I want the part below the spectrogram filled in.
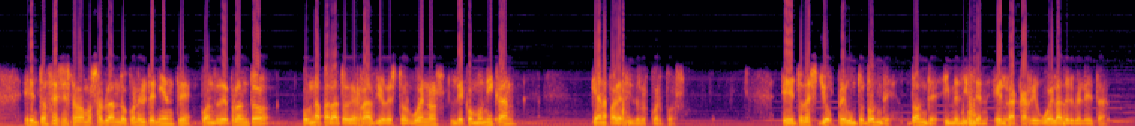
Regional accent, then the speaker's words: Alicante, Valencian Community, Spain; Decimos, no, nosotros somos también de Alicante, pero no somos los desaparecidos.

